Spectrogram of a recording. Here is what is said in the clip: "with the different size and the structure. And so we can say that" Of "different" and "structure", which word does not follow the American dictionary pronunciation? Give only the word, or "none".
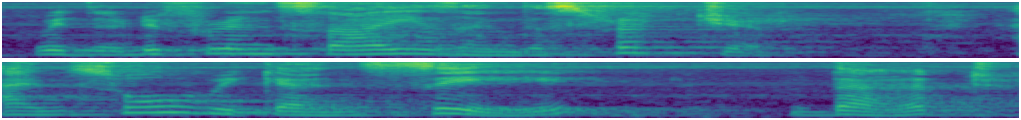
none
